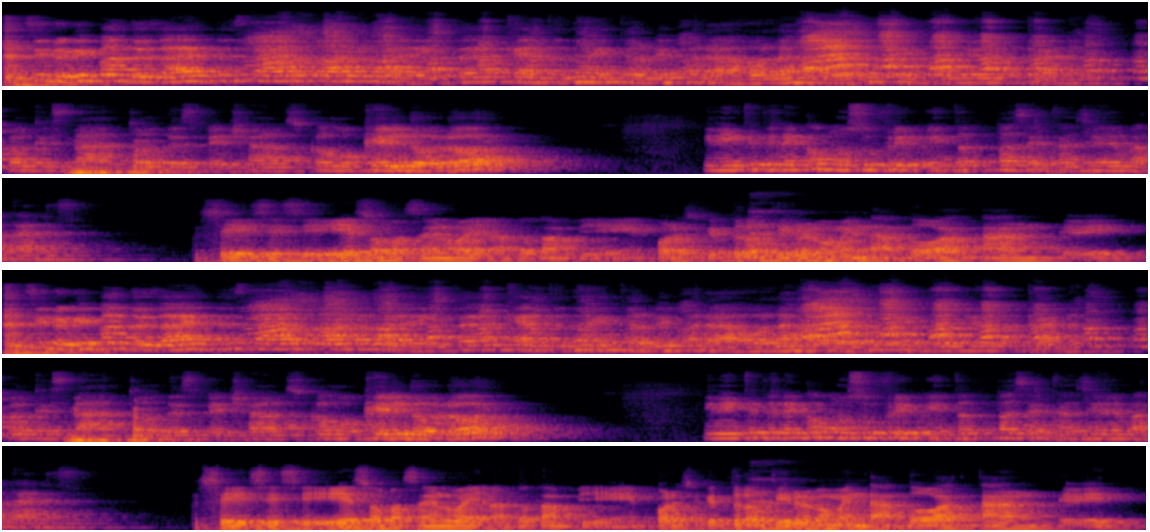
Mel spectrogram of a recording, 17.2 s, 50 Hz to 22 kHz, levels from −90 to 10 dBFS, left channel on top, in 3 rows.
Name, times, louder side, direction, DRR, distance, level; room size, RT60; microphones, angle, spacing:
voice 1, 0.0-5.4 5.7-6.6 7.0-8.2 9.2-11.7 15.2-15.5, left 1 dB, 10° left, -7 dB, 1.0 m, -28 dB
Laughter, 1.2-3.4 3.9-5.7, equal, 35° left, 1.3 m, -27 dB
voice 2, 6.0-6.5 12.5-17.0, right 2 dB, 45° right, 4 dB, 0.4 m, -25 dB
2.5 x 2.1 x 2.8 m, 0.75 s
head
